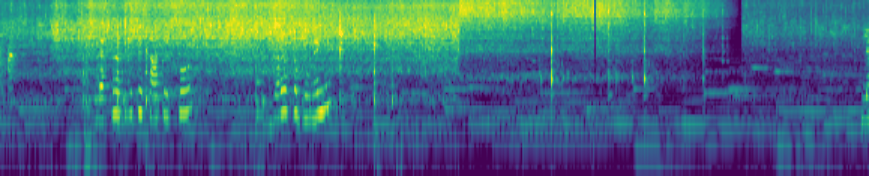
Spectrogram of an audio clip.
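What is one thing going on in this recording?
A wooden spatula scrapes against a metal pot.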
